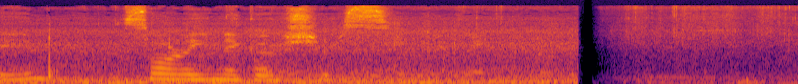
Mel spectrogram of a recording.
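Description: A middle-aged woman speaks close to the microphone.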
